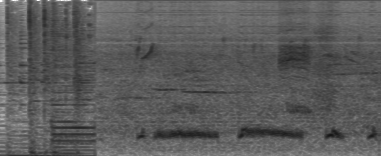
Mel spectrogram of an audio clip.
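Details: Spotted dove (Spilopelia chinensis) in Sri Lanka, call: soft, low, drawn-out coos, several in a row with short gaps, after a brief burst of music.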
